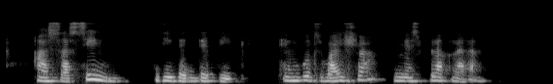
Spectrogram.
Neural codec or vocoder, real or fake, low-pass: codec, 16 kHz, 2 kbps, FreqCodec, smaller model; fake; 7.2 kHz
